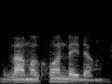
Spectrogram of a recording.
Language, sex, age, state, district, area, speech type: Bodo, male, 18-30, Assam, Kokrajhar, rural, conversation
